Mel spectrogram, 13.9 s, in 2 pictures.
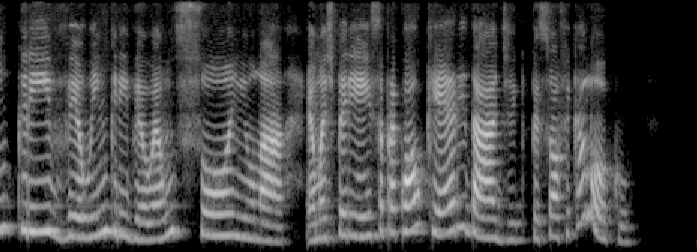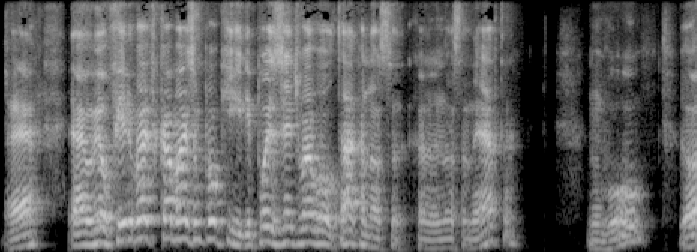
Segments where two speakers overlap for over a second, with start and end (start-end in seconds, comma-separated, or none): none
